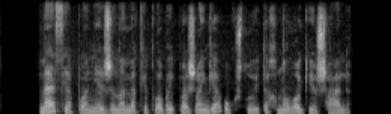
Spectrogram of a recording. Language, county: Lithuanian, Šiauliai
